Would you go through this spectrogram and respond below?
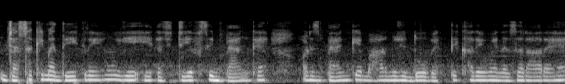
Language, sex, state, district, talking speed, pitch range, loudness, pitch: Hindi, female, Bihar, Katihar, 275 wpm, 185-200 Hz, -14 LUFS, 190 Hz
